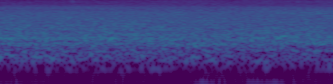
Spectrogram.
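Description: Waterfall in a snowy Norwegian forest gives a constant dense hiss of falling water, even and unbroken, with no one speaking.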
